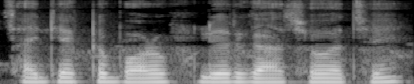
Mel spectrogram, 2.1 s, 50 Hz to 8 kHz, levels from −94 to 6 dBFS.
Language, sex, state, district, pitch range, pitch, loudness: Bengali, male, West Bengal, Alipurduar, 140-150 Hz, 140 Hz, -16 LUFS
